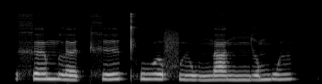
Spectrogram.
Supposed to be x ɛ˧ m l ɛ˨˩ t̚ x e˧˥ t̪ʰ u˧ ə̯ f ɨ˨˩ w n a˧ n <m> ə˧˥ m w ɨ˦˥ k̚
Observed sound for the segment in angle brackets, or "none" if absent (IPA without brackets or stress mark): ɲ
